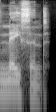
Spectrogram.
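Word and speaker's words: nascent: another great adjective is nent and this word has two syllables and the stress is on that first syllable it has the long long a sound nun that second syllable has that schah n if something is nent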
